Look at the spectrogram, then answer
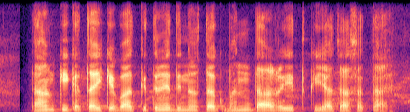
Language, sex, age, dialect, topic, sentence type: Hindi, male, 18-24, Marwari Dhudhari, agriculture, question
